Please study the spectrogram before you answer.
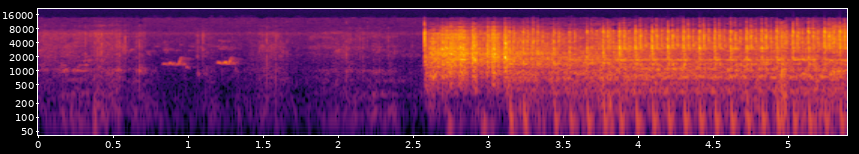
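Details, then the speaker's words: Pulsar 150 engine idling, partly disassembled. A quick, steady tick-tick rides over the idle in time with the engine, from excess valve tappet adjuster clearance; the fix is to adjust the tappet clearance. "Sound பாருங்க friends, ஒரு விதமான டிக்கி டிக்கி டிக்கி டிக்கி டிக்கி டிக்கின்னு ஒரு சத்தம் வரும். இந்த சத்தம் தான் வந்து வால்வுனால வருது."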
